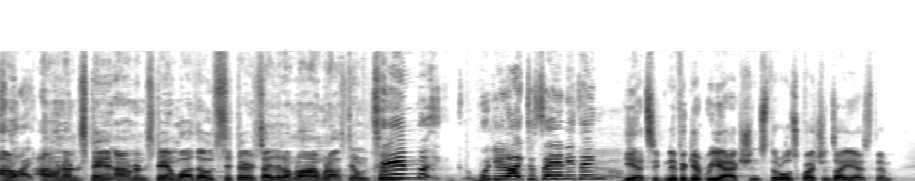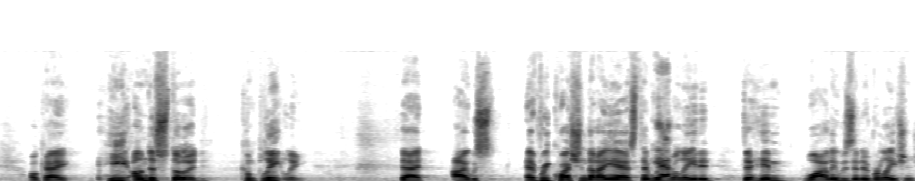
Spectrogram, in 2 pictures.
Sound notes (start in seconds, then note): none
